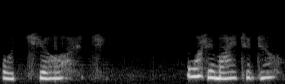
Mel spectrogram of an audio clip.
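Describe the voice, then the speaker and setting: A woman's voice: high-pitched, fairly even intonation, slow. A woman playing a fragile, anxious young bride-to-be in a 1970s radio drama, pleading and hesitant. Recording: muffled phone-like old radio broadcast.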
